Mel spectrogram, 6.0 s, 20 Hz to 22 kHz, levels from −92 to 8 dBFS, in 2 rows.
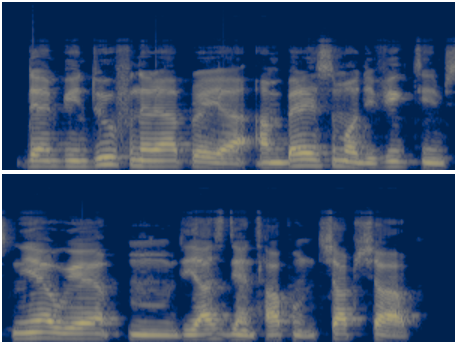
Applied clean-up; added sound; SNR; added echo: none; none; none; none.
